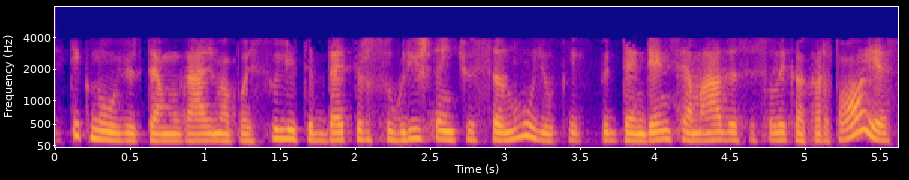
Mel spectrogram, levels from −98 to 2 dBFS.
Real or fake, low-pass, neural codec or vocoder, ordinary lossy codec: fake; 7.2 kHz; codec, 24 kHz, 1.2 kbps, DualCodec; AAC, 16 kbps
